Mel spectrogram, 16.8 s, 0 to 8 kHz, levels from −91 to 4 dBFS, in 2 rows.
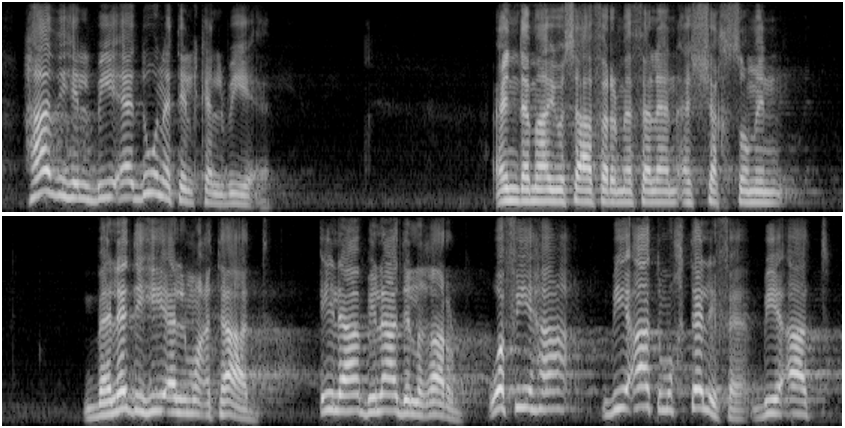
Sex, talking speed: male, 70 wpm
